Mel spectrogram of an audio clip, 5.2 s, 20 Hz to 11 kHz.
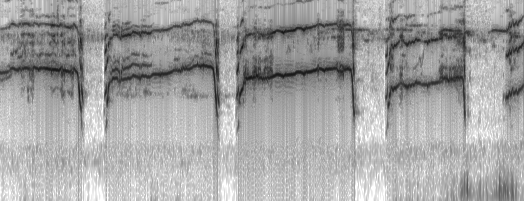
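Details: Young white-tailed eagles at a nest in Bory Tucholskie, Poland, on 14 June 2022, on a nest camera. A young bird takes a fish from the male and calls: four long, level, whistled, harmonic notes, each about a second, ending in a sharp downward drop.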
